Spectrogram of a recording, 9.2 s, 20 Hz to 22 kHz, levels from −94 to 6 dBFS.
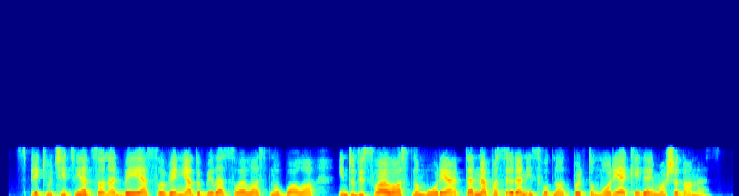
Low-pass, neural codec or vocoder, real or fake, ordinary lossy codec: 5.4 kHz; codec, 16 kHz, 0.5 kbps, X-Codec, HuBERT features, trained on LibriSpeech; fake; none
